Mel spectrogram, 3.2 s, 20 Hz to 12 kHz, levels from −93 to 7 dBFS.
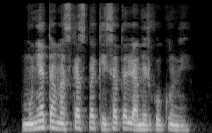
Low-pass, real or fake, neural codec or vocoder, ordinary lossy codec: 10.8 kHz; fake; autoencoder, 48 kHz, 128 numbers a frame, DAC-VAE, trained on Japanese speech; AAC, 32 kbps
